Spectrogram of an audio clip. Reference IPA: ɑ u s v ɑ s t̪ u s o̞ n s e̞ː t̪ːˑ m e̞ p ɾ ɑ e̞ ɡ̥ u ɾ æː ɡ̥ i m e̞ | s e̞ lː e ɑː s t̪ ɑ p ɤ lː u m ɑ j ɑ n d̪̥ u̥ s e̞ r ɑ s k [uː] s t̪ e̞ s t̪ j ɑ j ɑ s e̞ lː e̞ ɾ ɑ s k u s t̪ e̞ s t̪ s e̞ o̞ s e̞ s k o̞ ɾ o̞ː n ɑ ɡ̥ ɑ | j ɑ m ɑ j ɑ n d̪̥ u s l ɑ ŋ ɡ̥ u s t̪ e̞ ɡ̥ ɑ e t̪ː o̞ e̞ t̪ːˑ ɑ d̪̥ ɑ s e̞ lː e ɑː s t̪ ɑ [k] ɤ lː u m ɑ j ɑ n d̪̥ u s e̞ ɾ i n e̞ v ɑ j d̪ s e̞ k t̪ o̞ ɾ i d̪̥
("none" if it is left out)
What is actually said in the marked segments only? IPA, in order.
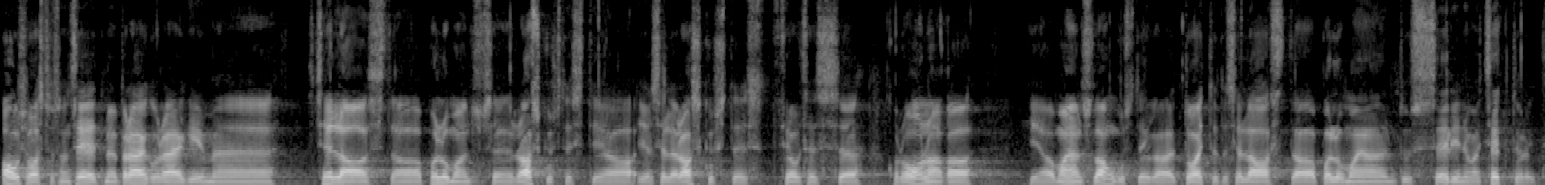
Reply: u, p

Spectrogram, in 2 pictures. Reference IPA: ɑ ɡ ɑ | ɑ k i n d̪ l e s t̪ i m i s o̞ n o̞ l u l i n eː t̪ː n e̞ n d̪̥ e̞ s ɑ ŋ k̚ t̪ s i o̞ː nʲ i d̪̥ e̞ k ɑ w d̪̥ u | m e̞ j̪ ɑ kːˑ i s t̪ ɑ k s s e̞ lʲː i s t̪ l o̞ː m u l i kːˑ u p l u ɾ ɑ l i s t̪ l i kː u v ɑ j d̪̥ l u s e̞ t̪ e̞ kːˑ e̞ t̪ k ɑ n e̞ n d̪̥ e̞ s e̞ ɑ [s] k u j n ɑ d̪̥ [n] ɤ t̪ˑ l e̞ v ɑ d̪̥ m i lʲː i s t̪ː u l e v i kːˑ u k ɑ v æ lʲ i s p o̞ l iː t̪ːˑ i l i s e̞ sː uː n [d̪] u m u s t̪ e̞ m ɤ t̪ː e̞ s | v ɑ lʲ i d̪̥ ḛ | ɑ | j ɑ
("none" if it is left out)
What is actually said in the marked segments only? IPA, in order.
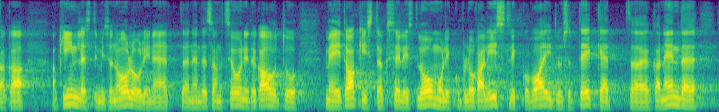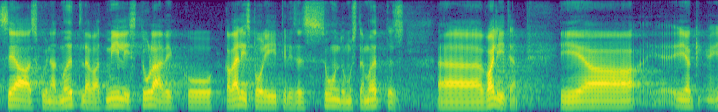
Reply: s, m, d̪

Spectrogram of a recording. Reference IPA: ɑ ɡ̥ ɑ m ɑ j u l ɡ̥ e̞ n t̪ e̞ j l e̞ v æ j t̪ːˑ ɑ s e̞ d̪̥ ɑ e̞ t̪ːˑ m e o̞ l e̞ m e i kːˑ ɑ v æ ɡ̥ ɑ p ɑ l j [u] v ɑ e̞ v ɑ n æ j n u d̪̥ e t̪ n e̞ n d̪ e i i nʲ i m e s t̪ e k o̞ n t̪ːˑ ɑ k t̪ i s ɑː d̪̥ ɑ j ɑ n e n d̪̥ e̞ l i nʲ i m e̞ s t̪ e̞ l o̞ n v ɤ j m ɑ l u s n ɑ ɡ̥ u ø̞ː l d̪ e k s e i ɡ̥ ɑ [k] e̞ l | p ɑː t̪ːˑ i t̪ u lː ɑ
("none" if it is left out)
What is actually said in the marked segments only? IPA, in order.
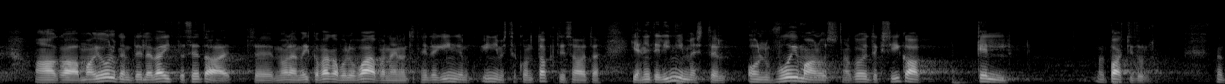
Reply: u, k

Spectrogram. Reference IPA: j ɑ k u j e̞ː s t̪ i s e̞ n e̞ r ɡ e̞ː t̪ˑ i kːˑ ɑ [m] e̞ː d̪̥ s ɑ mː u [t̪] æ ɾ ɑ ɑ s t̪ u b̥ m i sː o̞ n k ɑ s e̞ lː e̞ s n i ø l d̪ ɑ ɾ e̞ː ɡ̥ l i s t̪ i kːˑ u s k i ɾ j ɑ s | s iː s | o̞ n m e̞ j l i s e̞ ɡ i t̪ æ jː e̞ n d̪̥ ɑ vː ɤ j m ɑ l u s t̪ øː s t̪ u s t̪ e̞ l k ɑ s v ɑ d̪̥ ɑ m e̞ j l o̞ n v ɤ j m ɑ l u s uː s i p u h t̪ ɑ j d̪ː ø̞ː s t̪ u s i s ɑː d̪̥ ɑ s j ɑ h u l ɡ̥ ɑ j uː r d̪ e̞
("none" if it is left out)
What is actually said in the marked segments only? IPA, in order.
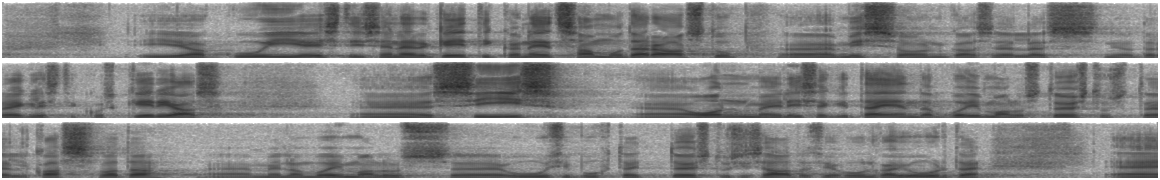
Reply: n, d̪

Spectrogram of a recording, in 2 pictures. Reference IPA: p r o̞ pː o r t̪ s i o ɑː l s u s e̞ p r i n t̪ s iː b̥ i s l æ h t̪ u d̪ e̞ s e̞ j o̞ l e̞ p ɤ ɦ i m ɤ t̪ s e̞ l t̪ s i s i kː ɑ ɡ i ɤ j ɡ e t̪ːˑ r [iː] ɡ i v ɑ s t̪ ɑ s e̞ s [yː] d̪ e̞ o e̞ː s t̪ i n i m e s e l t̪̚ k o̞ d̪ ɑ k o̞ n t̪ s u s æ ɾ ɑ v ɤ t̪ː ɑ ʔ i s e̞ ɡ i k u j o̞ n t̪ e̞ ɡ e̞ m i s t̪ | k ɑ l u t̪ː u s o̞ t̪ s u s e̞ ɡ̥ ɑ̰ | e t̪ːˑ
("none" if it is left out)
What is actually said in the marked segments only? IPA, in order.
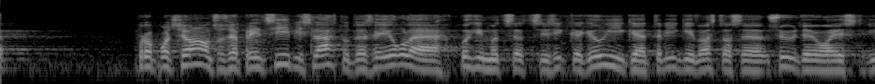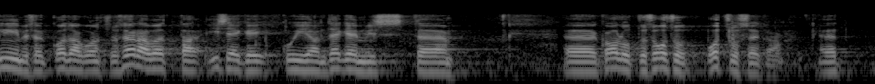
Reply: iː, yː

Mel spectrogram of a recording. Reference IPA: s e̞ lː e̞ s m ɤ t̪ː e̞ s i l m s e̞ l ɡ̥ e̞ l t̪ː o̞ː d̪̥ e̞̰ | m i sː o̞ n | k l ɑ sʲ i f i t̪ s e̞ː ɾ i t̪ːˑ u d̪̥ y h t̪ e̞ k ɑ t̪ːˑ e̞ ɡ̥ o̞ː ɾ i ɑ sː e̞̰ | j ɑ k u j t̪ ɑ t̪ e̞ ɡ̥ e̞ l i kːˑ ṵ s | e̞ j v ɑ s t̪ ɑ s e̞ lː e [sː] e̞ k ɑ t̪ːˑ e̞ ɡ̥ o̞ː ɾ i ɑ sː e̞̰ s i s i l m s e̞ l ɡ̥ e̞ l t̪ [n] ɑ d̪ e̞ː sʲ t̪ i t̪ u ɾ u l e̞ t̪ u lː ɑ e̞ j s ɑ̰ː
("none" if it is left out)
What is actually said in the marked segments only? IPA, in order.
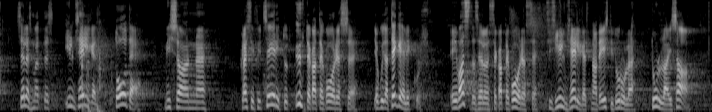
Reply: sː, n

